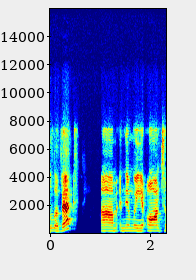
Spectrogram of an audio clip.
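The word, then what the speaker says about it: LeVeque: where we stay in the hotel levesque did i say that correct correctly yes yes the hotel leveck and then we on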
